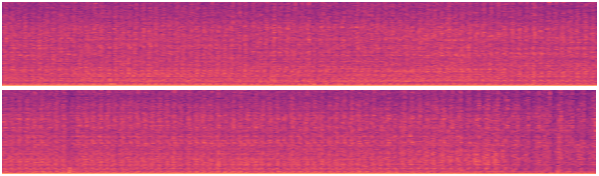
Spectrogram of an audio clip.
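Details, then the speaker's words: Old Isuzu Panther diesel that kept stalling as if air-locked, after cleaning dirt that clogged the fuel line and pump and bleeding air from the return hose: steady, even, deep idle with no stumbling or misses; runs healthy. "Alhamdulillah untuk hidup untuk hidupnya tidak lannya tidak pindah seperti tadi waktu kita coba ya"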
